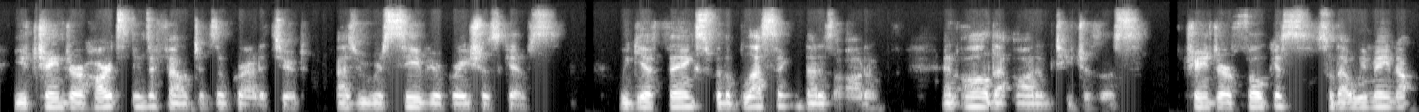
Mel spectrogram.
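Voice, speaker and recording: A man chairing a formal board committee meeting, leading a prayer and calling items in a measured, procedural way with frequent fillers. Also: medium pitch, darkish tone, husky, no echo, low-quality recording.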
